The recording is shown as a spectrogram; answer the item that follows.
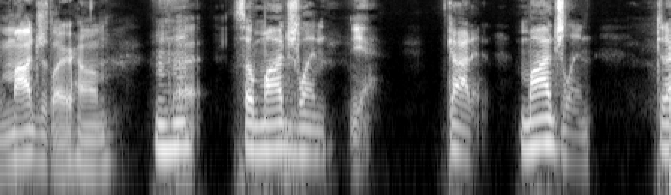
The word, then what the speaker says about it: Modglin: yes I got like modular home mm-hm so maudlin yeah got it madlyn did I say at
